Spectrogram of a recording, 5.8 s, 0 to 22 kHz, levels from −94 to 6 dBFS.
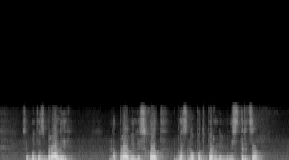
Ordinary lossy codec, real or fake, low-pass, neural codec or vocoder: none; real; none; none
